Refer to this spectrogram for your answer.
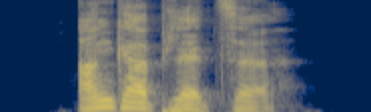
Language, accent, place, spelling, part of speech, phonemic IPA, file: German, Germany, Berlin, Ankerplätze, noun, /ˈʔaŋkɐˌplɛtsə/, De-Ankerplätze.ogg
- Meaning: nominative/accusative/genitive plural of Ankerplatz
